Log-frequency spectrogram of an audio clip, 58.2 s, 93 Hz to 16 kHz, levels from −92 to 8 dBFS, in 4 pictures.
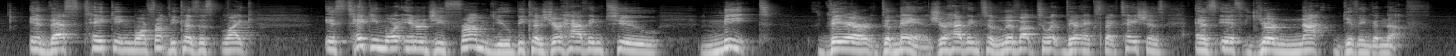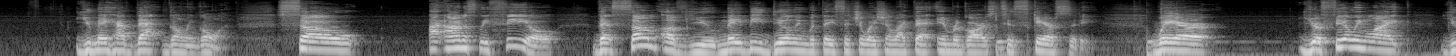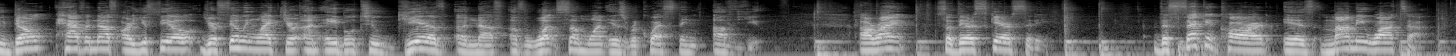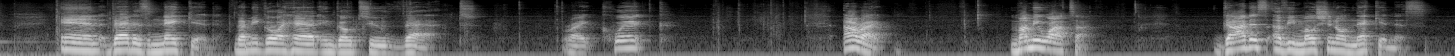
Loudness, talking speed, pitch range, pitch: -15 LUFS, 125 wpm, 120-170 Hz, 155 Hz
